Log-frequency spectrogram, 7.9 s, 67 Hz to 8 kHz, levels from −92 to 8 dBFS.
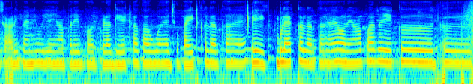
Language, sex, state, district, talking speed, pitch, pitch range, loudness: Hindi, female, Jharkhand, Jamtara, 220 wpm, 220 Hz, 215-230 Hz, -28 LUFS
